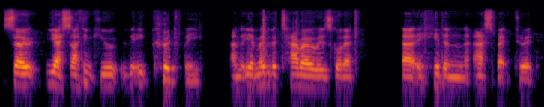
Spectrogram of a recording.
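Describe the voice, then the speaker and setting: A man's voice: medium pitch, measured pace, poor audio. Man answering questions after a lecture. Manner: thoughtful, warm and appreciative toward questioners. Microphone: video call.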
